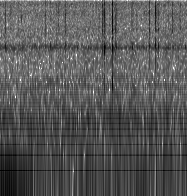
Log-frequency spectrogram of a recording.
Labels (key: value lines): label: ambient
recorder: HydroMoth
